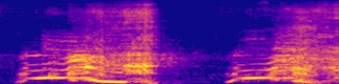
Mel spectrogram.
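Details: Lions in Taigan lion park in Crimea giving their evening roll call; two loud, deep roaring calls, each about two seconds long with harmonic bands sliding downward, separated by a short pause.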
